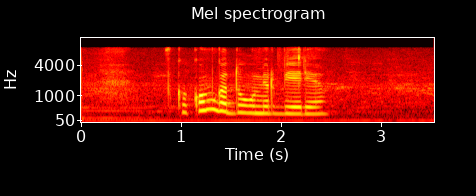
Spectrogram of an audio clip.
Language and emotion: Russian, neutral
